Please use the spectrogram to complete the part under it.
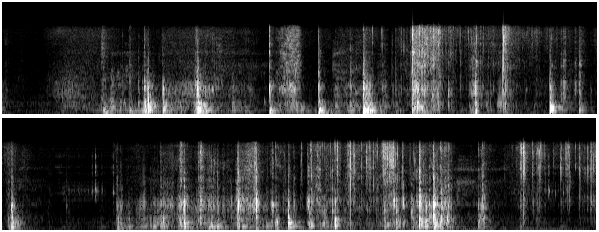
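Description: Plastic wrap crinkles and tears as a box is unwrapped.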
